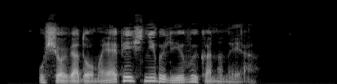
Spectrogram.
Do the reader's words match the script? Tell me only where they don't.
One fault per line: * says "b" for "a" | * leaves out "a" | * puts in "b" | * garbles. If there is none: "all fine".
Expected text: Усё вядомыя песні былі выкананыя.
all fine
